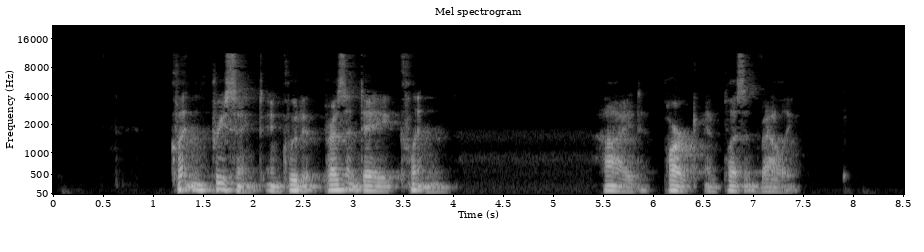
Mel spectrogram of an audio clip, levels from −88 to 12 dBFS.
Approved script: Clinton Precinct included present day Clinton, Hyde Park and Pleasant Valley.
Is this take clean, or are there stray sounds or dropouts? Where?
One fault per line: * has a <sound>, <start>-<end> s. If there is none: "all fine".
all fine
